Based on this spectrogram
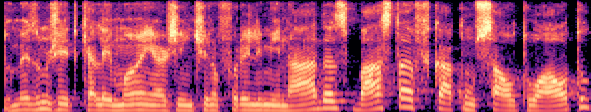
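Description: A man talks at a fairly quick pace. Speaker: football fan pundit. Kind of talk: football commentary. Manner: emphatic.

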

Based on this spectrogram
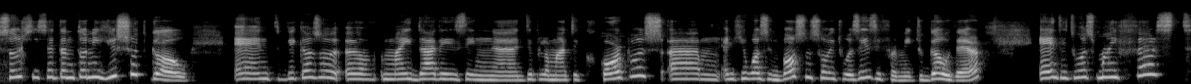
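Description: A woman with a Greek accent speaks at a fairly slow pace in a high-pitched voice with lively intonation. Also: quiet background. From Greece (Athens). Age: 50s. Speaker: library association president. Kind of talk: interview.

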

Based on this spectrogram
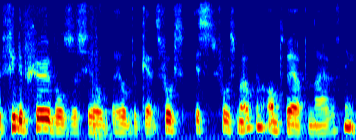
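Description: The speaker is a man. His tone is dark and mellow. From North Brabant, Netherlands. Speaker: podcast co-host. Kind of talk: casual chat. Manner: halting, repeats words.

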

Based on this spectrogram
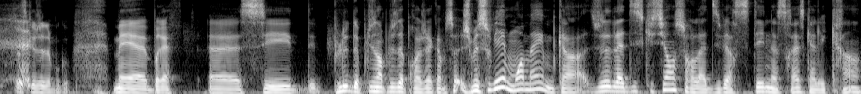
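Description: A man with a normal speaking voice keeps a medium pitch, a moderate pace and lively intonation. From Quebec (Montreal), born in Guatemala. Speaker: actor and musician. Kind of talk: casual interview. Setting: studio.

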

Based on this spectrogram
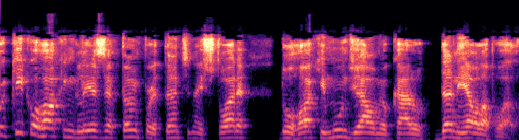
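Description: Pitched high, a man speaks at a moderate pace. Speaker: live stream host. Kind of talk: casual chat.

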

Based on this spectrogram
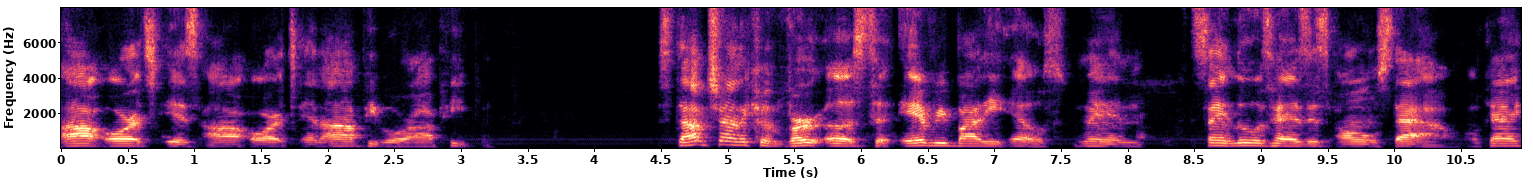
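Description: A man with a normal speaking voice at medium pitch, ordinary pitch variation and a fairly slow pace, on a very clean recording with a silent background. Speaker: podcast host. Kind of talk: casual podcast chat.

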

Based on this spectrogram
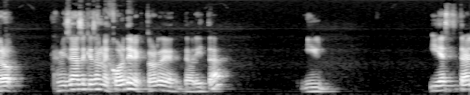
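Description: With a Mexican accent and a fairly high pitch, a man talks at a fairly quick pace with ordinary pitch variation and long, frequent pauses. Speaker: podcast co-host. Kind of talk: casual chat.

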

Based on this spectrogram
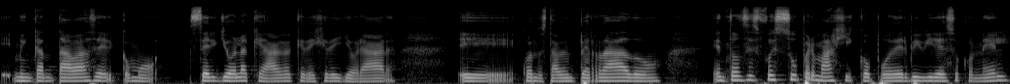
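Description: In a very clean recording with a silent background, a woman with a very deep, low pitch and a dark, mellow tone speaks at a fairly slow pace with fairly even intonation. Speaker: podcast host. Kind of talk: personal monologue.

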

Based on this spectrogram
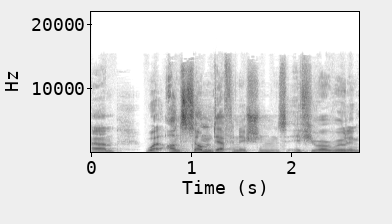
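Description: A man with an Irish accent speaks at a very fast pace and medium pitch. The recording is very clean, with a silent background. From Ireland. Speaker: professor of political thought. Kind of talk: interview.

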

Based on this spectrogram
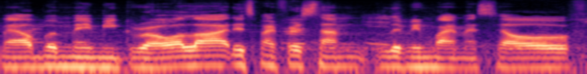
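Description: Music plays behind a man speaking in an Italian accent. His pitch is medium and his pace moderate. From Italy. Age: 20s. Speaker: student. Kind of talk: casual chat.

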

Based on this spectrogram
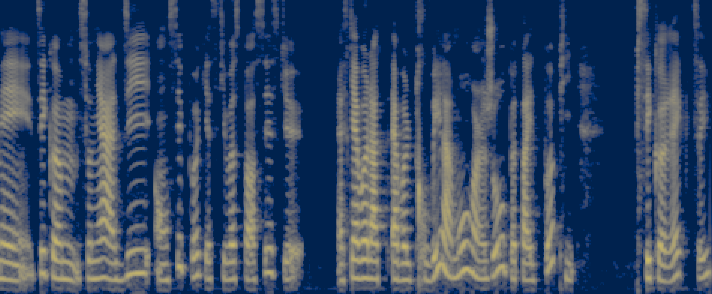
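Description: Lively in intonation, a woman with an ordinary speaking voice talks at a moderate pace, the sound dry and close with no echo. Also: medium pitch for a woman, very clean recording, silent background. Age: 30s. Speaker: podcast co-host. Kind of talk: casual chat.

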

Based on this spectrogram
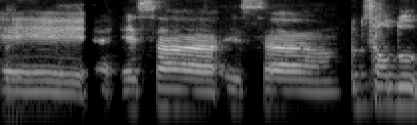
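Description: The tone is bright and sharp, and the intonation stays monotone and flat, with a Bahian accent. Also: woman. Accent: Bahian Northeastern Brazilian Portuguese. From Bahia, Juazeiro (Brazilian Northeast). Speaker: graphic designer. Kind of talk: casual chat.

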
